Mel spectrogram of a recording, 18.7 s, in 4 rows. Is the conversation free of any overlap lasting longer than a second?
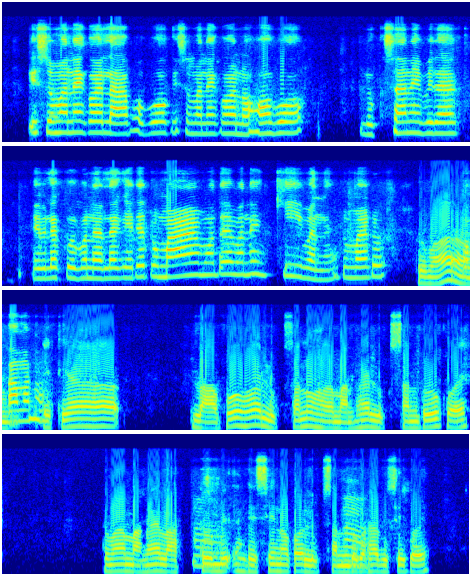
Yes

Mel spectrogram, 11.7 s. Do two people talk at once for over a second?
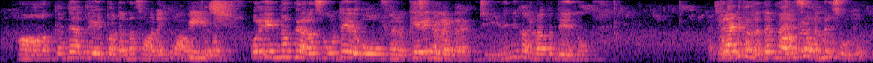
Yes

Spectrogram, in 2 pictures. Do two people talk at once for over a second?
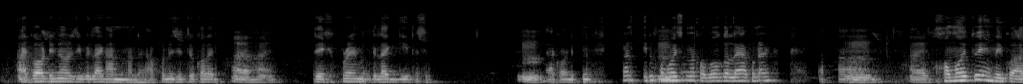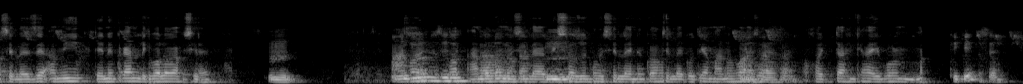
Yes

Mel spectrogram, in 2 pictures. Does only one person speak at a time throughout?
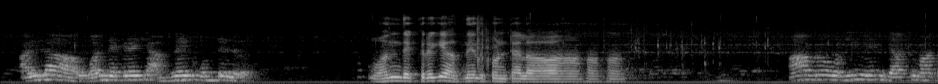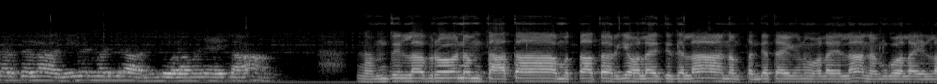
Yes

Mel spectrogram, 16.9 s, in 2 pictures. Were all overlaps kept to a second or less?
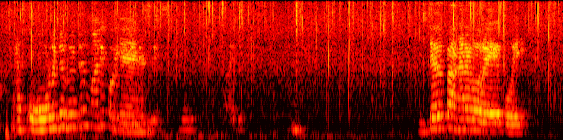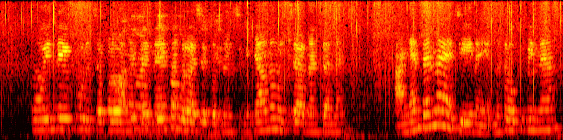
No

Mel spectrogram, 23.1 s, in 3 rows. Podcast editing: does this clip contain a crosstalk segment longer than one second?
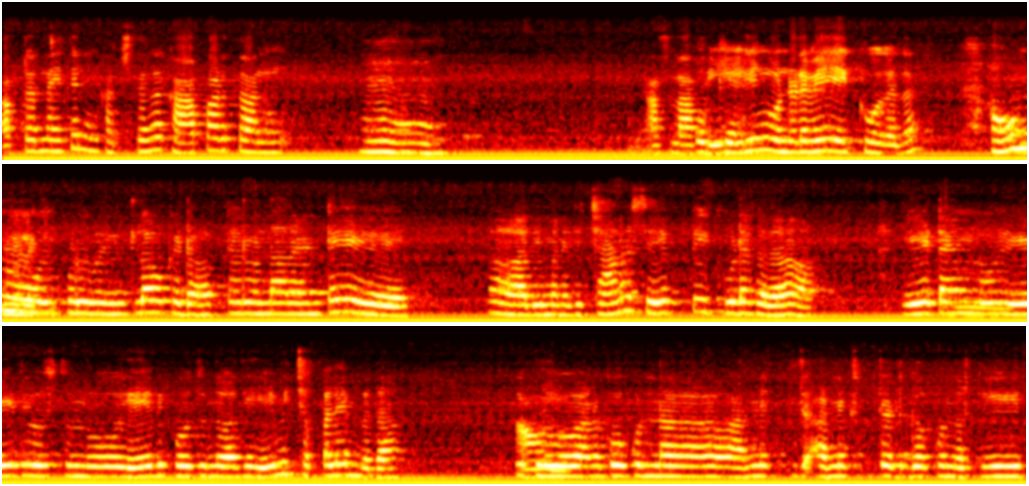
No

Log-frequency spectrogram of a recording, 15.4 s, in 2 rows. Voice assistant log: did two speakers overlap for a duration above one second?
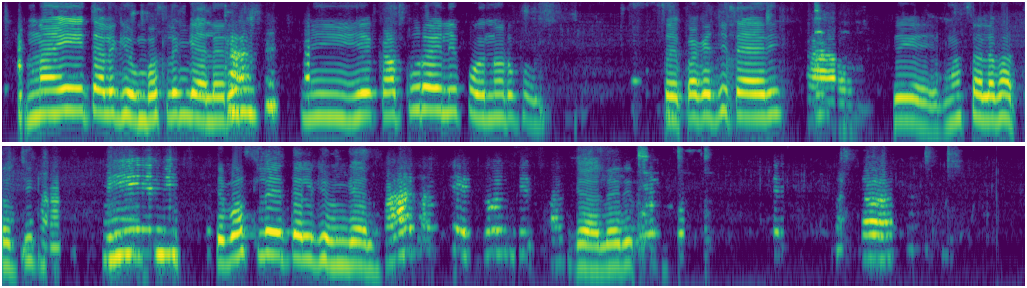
No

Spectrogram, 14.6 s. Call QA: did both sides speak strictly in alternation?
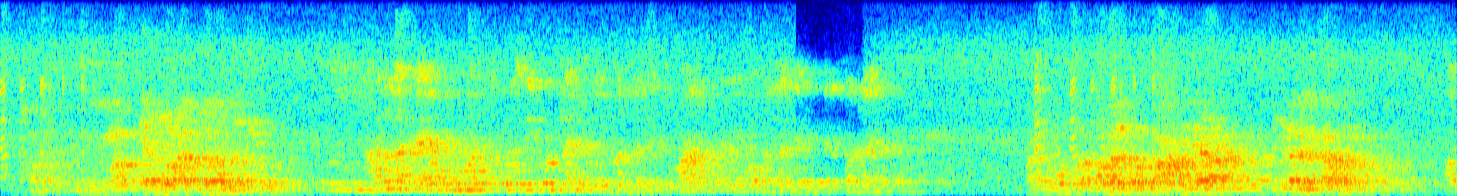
Yes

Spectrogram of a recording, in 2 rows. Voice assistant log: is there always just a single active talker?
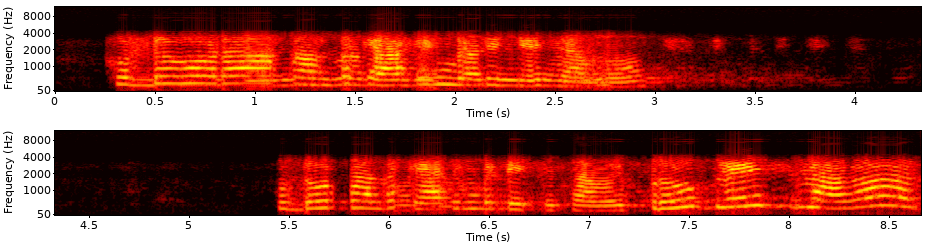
No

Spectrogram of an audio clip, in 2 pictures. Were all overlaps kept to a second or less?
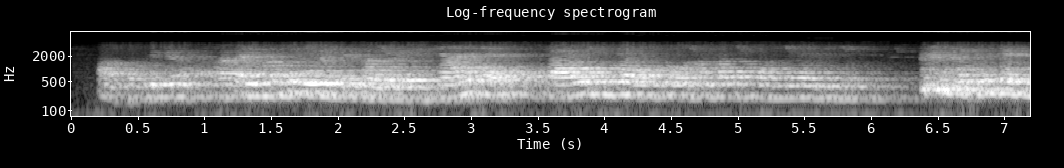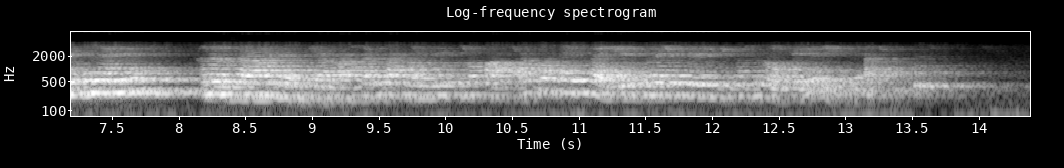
Yes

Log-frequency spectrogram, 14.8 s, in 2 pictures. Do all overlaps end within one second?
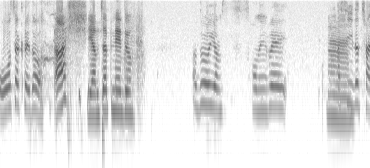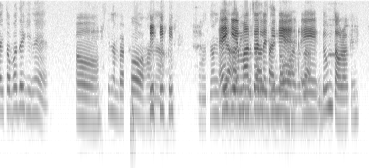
No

